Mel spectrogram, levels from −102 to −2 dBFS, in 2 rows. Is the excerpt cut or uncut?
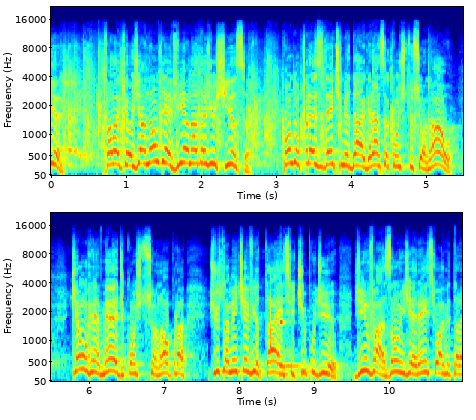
uncut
